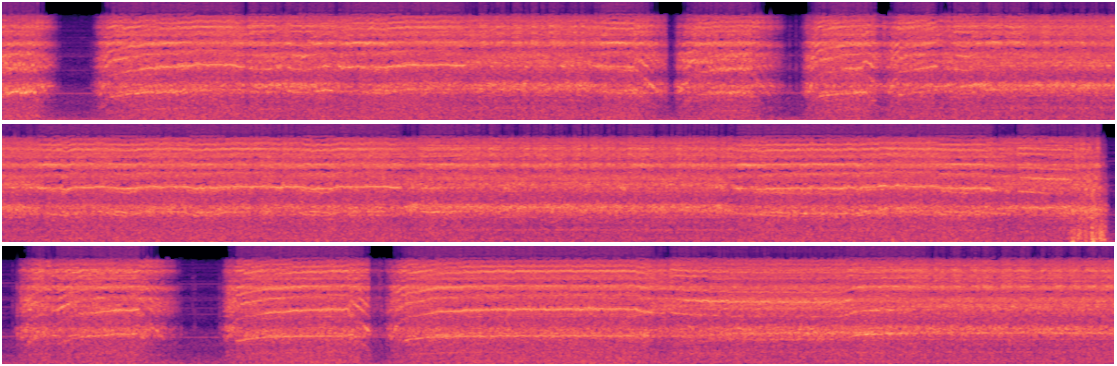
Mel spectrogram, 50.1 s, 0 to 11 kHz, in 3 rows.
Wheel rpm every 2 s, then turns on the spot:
110, 200, 220, 230, 200, 110, 130, 220, 230, 230, 230, 230, 240, 230, 210, 220, 160, 150, 90, 140, 200, 210, 210, 230, 230.
none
